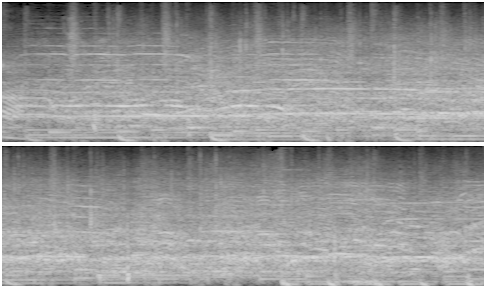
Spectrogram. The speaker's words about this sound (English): On the count of three, guys, let's give them a little bit of support cheering, huh?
